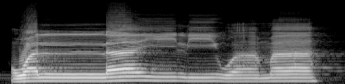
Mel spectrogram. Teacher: Huruf la diayun sekali karena di depannya terdapat ya sukun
